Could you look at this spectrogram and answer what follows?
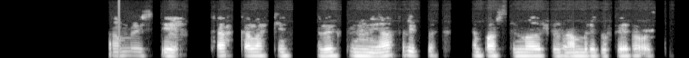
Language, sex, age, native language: Icelandic, male, 30-39, Icelandic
